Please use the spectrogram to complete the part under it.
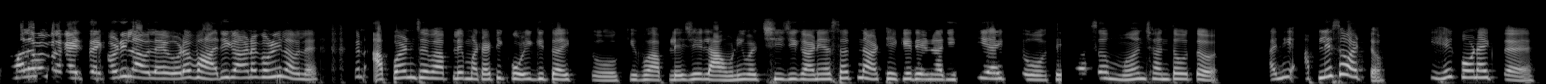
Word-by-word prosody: मला 330 +5 +3
पण 390 - -1
बघायचं 295 -2 +2
आहे 275 - +2
कोणी 345 +5 +3
लावलं 290 -4 +2
आहे 270 - +1
एवढं 290 +5 +1
भारी 290 +1 +3
गाणं 325 +1 +1
कोणी 350 +3 +3
लावलं 250 -8 -1
आहे. - - -4 0.2
कारण 360 +1 -12
आपण 315 +2 +1
जेव्हा 305 -2 +2
आपले 275 +1 -1
मराठी 250 +2 -1
कोळीगीतं 250 -1 +1
ऐकतो 205 -5 -3
किंवा 220 -1 0
आपले 210 +2 -1
जे 245 +2 0
लावणीवरची 225 +4 +1
जी 250 +1 0
गाणी 230 +1 +2
असतात 290 +4 -1
ना 285 -5 +2
ठेके 260 0 +1
देणारी 235 -2 0
ती 300 +5 -7
ऐकतो. 225 -5 -3
तेव्हा 230 - -5
असं 290 -7 -2
मन 240 +5 +1
शांत 250 -1 0
होतं 240 -5 +1 0.6
आणि 285 +8 -2
आपलंसं 360 +12 +2
वाटतं, 345 -3 0 0.5
की 295 - -9
हे 300 +6 -1
कोण 325 0 +3
ऐकतं 320 -8 0
आहे 195 -1 -1
260 Hz, 175 wpm, -24 LUFS, 230-310 Hz, 0.6 s, मला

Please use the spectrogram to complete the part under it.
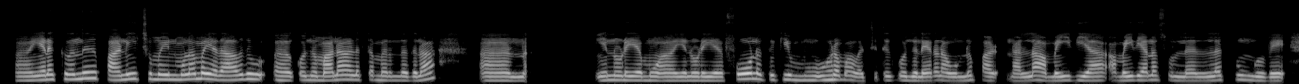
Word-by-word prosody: ஆ, 185 - -7 0.2
எனக்கு 230 +2 0
வந்து 265 +4 +3 0.2
பணி 205 +4 +4 0.2
சுமையின் 230 -3 +1
மூலமா, 245 +3 +4
ஏதாவது 205 +4 +2 0.3
அ - - 0 0.2
கொஞ்சம் 195 -1 -2
மன 190 +2 +2
அழுத்தம் 210 -2 -4
இருந்ததுனா, 185 +2 -1 0.6
அ - - 0 0.3
ந - - -1 0.8
என்னுடைய 195 -1 +1
மோ 185 - -1 0.3
என்னுடைய 180 0 +1
ஃபோனை 255 +1 +5
தூக்கி 215 +1 -4
மூ 195 - -4 0.2
ஓரமா 210 -1 0
வச்சுட்டு, 170 +3 -8
கொஞ்சம் 185 -2 0
நேரம் 190 +2 -1
நான் 175 - +1
ஒன்னும் 190 +3 -5
ப - - -1 0.3
நல்லா 175 +4 0
அமைதியா 185 +1 0 0.2
அமைதியான 195 +2 0
சுழல்ல 180 +1 -2
தூங்குவேன். 180 -5 -1
195 Hz, 150 wpm, -24 LUFS, 185-215 Hz, 0.8 s, ஃபோனை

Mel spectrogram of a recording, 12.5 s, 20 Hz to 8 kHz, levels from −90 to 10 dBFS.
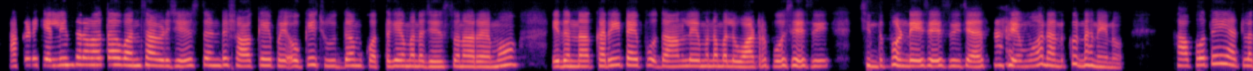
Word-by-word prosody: అక్కడికెళ్ళిన 275 +2 0
తర్వాత 290 0 +1 0.2
వన్స్ 265 0 +2
ఆవిడ 250 -2 +2
చేస్తుంటే 265 +2 -1
షాక్ 240 +2 0
అయిపోయ. 260 -2 0
ఓకే. 280 +6 -2
చూద్దాం 245 +1 -2
కొత్తగా 225 +2 -1
ఏమన్నా 235 -1 -1
చేస్తున్నారేమో 220 +1 0 0.5
ఏదన్నా 230 0 +3
కర్రీ 255 +3 +3
టైపు 270 0 +1
దానిలో 230 +2 0
ఏమన్న 235 0 -1
మళ్ళీ 230 -1 0
వాటర్ 215 +4 +2
పోసేసి 240 -2 0 0.4
చింతపండు 245 0 +1
ఏసేసి 240 0 +1
చేస్తారేమో 240 +1 0
అని 275 - +1
అనుకున్నా 280 +5 -2
నేను. 195 -3 -4 0.6
కాపోతే 280 +5 0 0.2
అట్లా 260 0 -3
245 Hz, 135 wpm, -17 LUFS, 230-265 Hz, 0.6 s, ఏదన్నా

